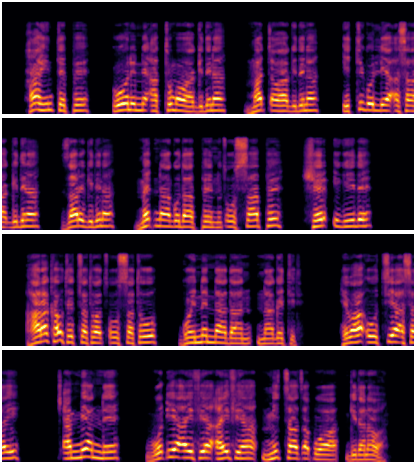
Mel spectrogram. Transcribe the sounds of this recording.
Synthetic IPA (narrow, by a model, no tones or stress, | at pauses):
hɐhɪnt̪ːɛpːɛ | oːnɪnːɛʔɐt̪ːʊmɐwaːɡɪd̪ɪnɐ | mɐt͡ʃʼːɐwaːɡɪd̪ɪnɐ | ɪt̪ːɪɡɔlːɪjaːʔɐsaːɡɪd̪ɪnɐ | zɐɾɛɡɪd̪ɪnɐ | mɛɗɪnaːɡɔd̪aːpːɛnʊt͡sʼo̞ːsːaːpːɛ | ʃɛɾʔɪɡiːd̪ɛ | hɐɾɐkɐwʊt̪ɛt͡sːɐt̪ʊwaːt͡sʼo̞ːsːɐt̪o̞ː | ɡɔjnːɛnːaːd̪aːnːaːɡɛt̪ːɪd̪ɛ̥ | hɛwaːʔo̞ːt͡sːɪjaːsɐj | t͡ʃʼɐmːɪjaːnːɛ | wɔɗɪjaːjfɪjaːʔɐjfɪjaːmɪt͡sːaːt͡sʼɐpʼːʊwaːɡɪd̪ɐnɐwa̰ː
